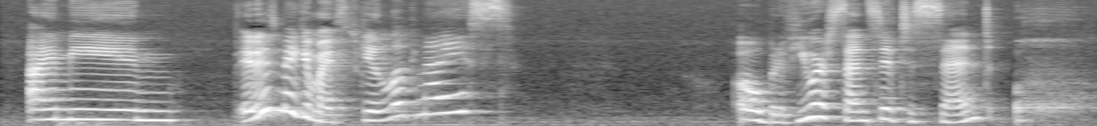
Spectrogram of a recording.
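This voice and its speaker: Over noticeable background noise, a woman with a high pitch talks at a fairly slow pace, leaving long, frequent pauses. Her tone is animated, with very wide pitch swings. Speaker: beauty YouTuber. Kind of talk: makeup tutorial vlog.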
